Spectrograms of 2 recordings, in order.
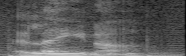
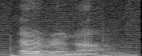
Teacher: So instead of Elena, where the emphasis is in the middle, it was just Erena.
